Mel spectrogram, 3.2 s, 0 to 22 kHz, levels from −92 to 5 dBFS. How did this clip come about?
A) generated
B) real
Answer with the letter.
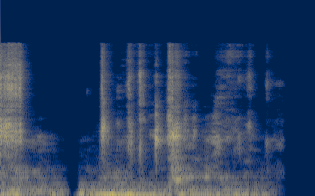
A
